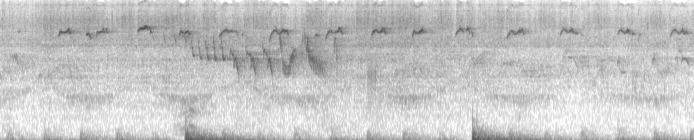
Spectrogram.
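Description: Birdsong: a bird repeats a short high chirp about three times a second, and a second bird gives a run of falling notes around two to three seconds in. A few low thuds sound on the microphone, the loudest about two and five seconds in.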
